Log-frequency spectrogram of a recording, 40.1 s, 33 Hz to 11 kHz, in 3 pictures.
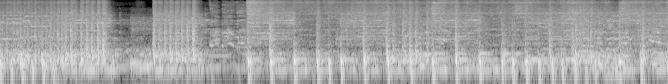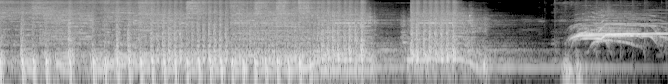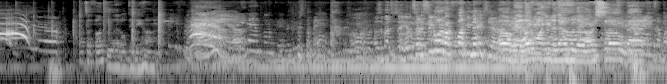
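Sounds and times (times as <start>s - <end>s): live rock band playing: 0.0s - 24.2s.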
